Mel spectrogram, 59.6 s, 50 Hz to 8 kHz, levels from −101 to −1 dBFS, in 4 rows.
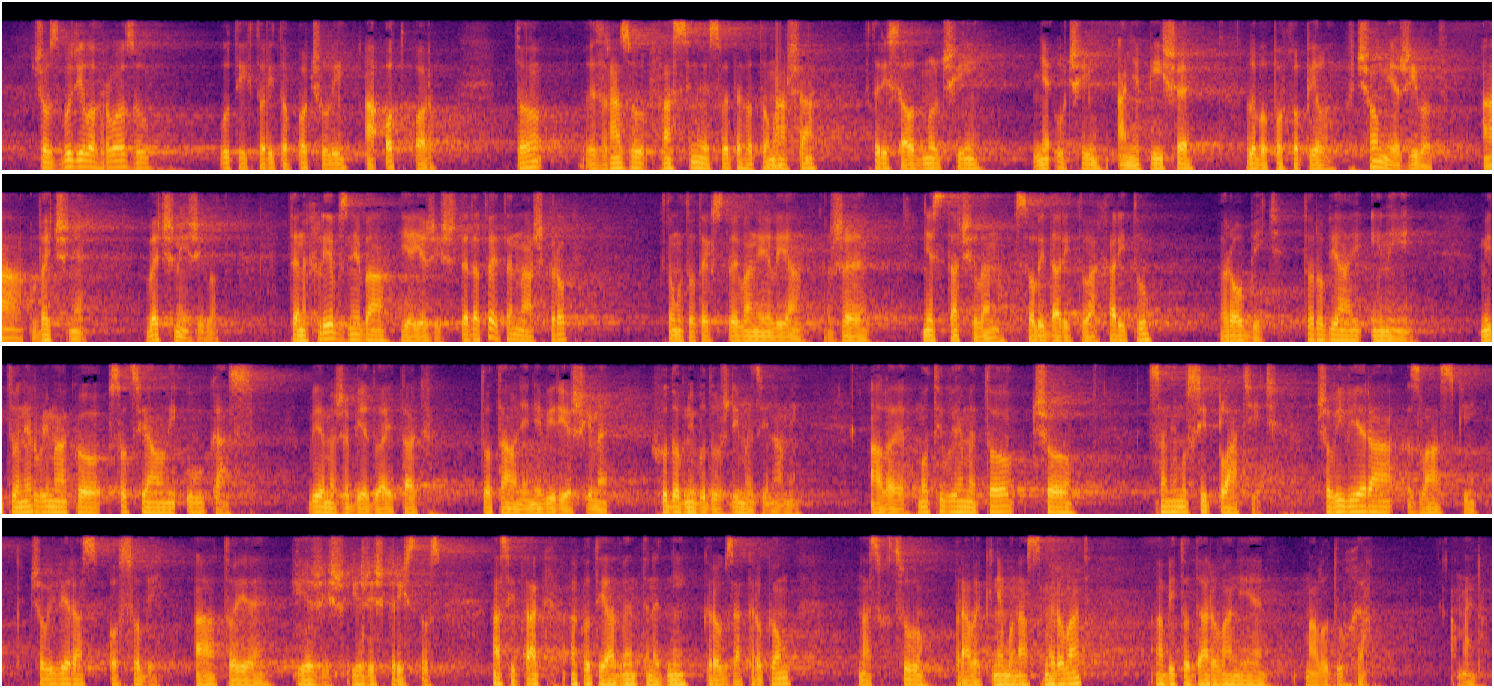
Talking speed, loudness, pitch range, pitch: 120 wpm, -19 LUFS, 80-95 Hz, 85 Hz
